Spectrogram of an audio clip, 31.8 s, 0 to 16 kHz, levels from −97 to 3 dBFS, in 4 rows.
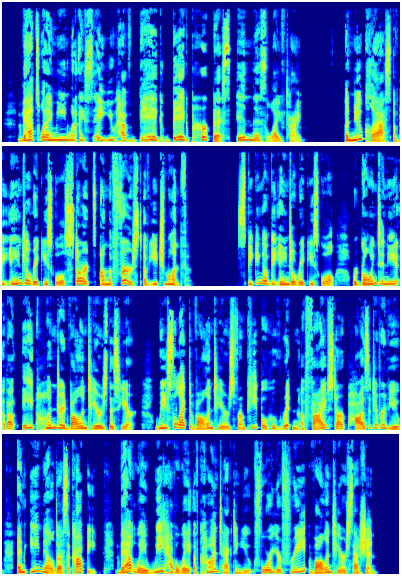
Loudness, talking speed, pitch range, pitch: -19 LUFS, 145 wpm, 230-290 Hz, 255 Hz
